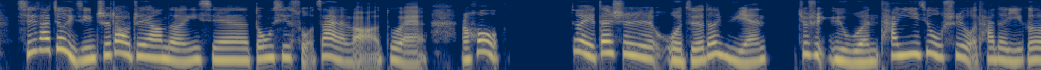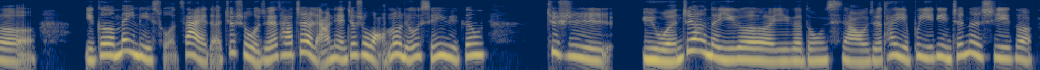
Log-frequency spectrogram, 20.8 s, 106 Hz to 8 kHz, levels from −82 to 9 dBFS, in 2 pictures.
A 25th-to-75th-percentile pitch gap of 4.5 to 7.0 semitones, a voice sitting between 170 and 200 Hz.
No: wide, 5.4 semitones; high, 225 Hz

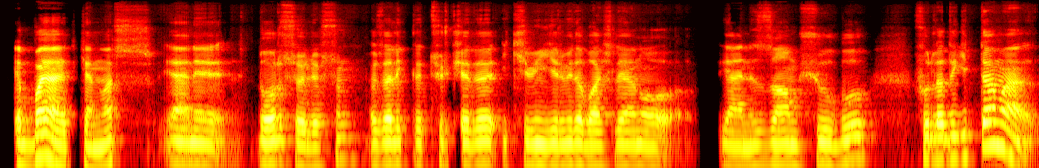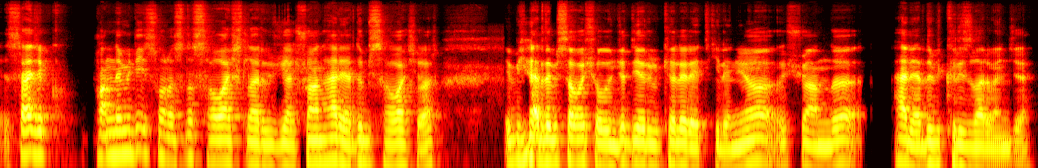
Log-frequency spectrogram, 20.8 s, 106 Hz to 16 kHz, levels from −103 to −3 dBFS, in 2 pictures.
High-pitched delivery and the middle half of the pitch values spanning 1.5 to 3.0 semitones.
No: low, 115 Hz; narrow, 2.5 semitones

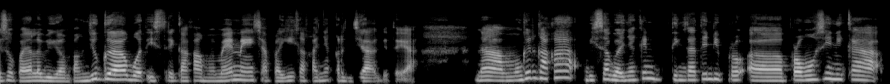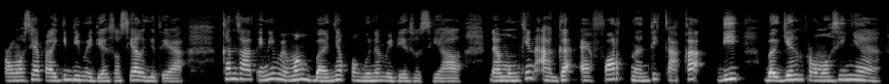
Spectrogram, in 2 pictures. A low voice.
No: medium, 185 Hz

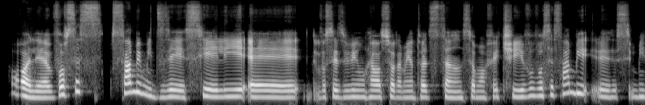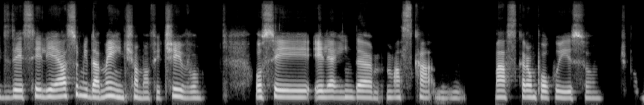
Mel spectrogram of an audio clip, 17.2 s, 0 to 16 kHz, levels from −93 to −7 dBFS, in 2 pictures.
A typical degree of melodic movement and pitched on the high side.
No: narrow, 2.0 semitones; high, 195 Hz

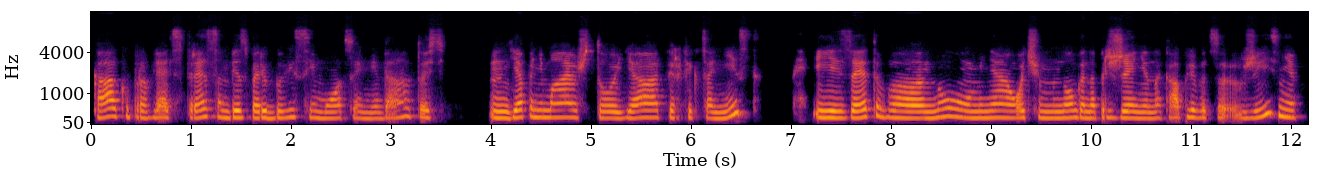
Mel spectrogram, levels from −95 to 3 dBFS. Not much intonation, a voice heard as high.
Yes: narrow, 1.8 semitones; high, 220 Hz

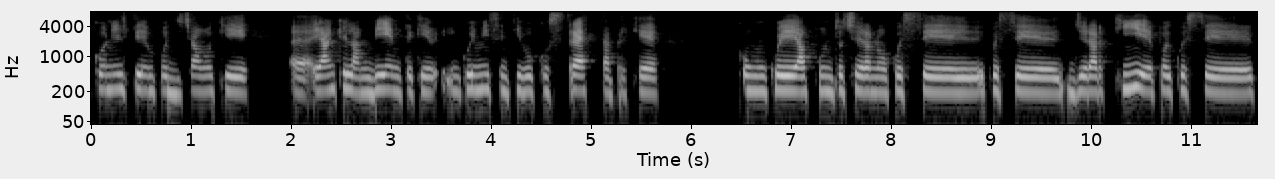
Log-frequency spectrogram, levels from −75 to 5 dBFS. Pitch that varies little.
Yes: narrow, 1.7 semitones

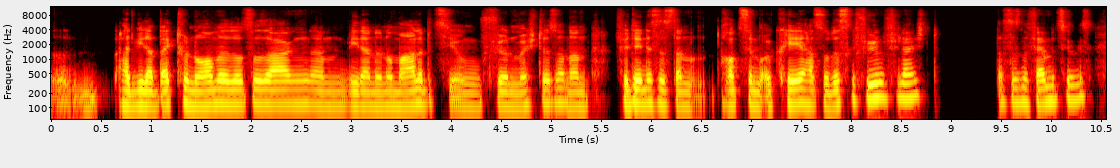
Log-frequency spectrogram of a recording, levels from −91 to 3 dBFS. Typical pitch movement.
No: narrow, 2.1 semitones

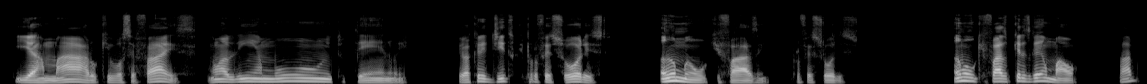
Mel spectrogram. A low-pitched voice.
Yes: low, 120 Hz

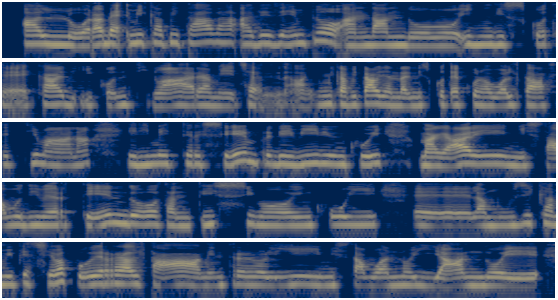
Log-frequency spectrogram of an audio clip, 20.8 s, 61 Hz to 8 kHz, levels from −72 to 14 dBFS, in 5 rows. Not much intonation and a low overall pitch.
No: narrow, 2.2 semitones; high, 200 Hz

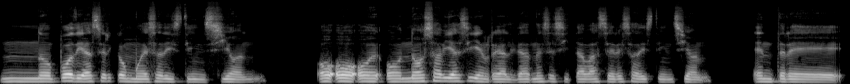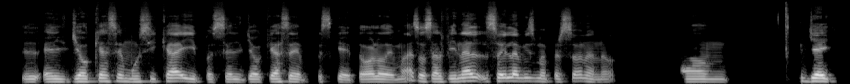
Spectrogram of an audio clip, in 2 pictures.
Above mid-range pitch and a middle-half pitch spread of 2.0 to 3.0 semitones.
No: low, 130 Hz; narrow, 2.4 semitones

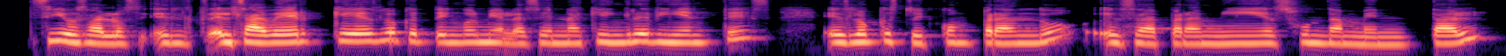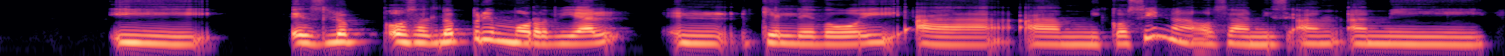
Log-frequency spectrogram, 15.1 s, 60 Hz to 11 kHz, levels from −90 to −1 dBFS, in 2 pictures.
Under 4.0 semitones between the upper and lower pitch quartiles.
Yes: average, 2.8 semitones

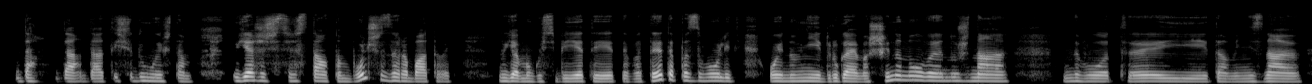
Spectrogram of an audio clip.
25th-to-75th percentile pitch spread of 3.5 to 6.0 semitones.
No: narrow, 2.5 semitones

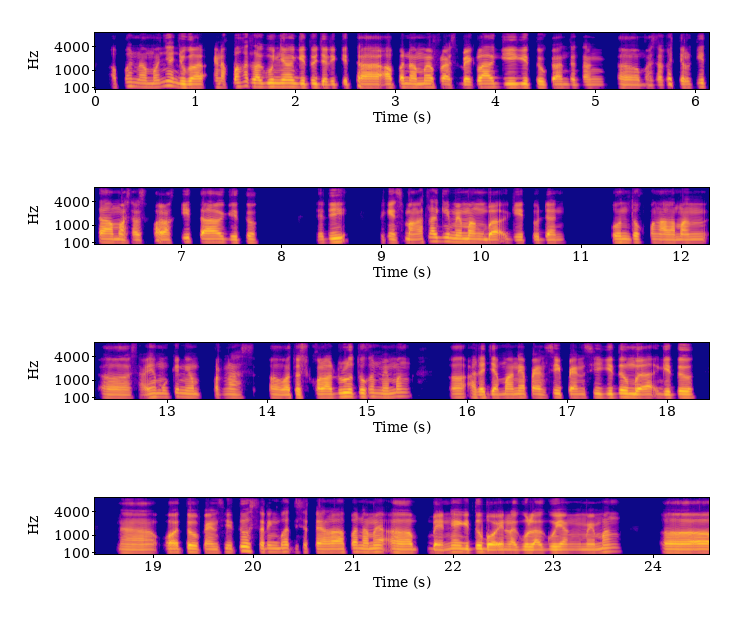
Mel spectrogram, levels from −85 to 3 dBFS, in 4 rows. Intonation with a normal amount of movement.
No: narrow, 2.3 semitones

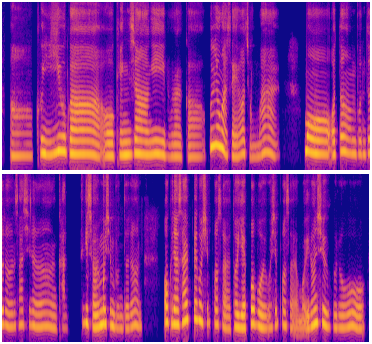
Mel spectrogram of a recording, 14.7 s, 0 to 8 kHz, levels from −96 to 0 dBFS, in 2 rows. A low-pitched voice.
No: high, 195 Hz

